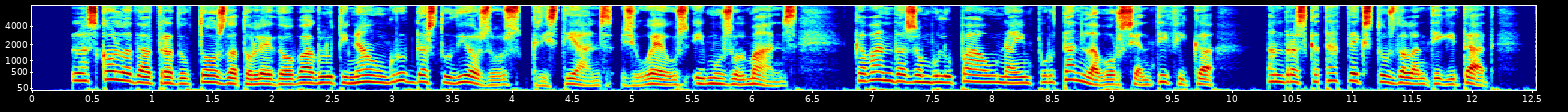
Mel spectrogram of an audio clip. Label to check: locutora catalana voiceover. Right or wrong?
Right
